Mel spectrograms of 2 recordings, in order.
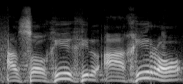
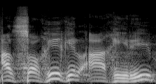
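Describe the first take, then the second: First: The last word ends with an a vowel. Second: The last word ends with an i vowel. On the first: The last word is an object-like complement. "dibaca nasab sebagai maf'ul" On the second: The last word is a possessive complement.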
